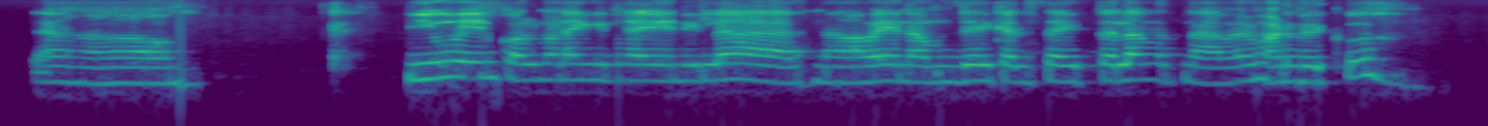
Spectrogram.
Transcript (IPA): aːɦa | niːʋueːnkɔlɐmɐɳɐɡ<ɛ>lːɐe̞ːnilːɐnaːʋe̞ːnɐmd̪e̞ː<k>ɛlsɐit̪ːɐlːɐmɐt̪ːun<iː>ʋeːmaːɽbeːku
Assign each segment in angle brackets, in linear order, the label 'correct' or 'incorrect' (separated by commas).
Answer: incorrect, correct, incorrect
